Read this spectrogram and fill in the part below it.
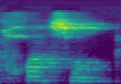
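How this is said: It is said with a French pronunciation. "I'm I'm saying it the French way"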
